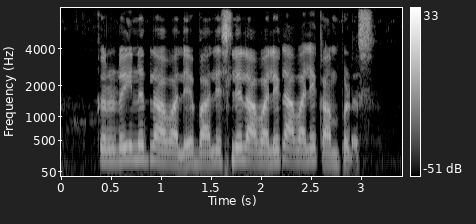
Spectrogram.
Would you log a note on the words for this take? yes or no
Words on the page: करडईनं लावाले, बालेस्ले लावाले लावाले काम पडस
no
